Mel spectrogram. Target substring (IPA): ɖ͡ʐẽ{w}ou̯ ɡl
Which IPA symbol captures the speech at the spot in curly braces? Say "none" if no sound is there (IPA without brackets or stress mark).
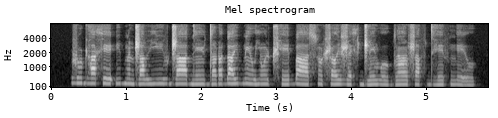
v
